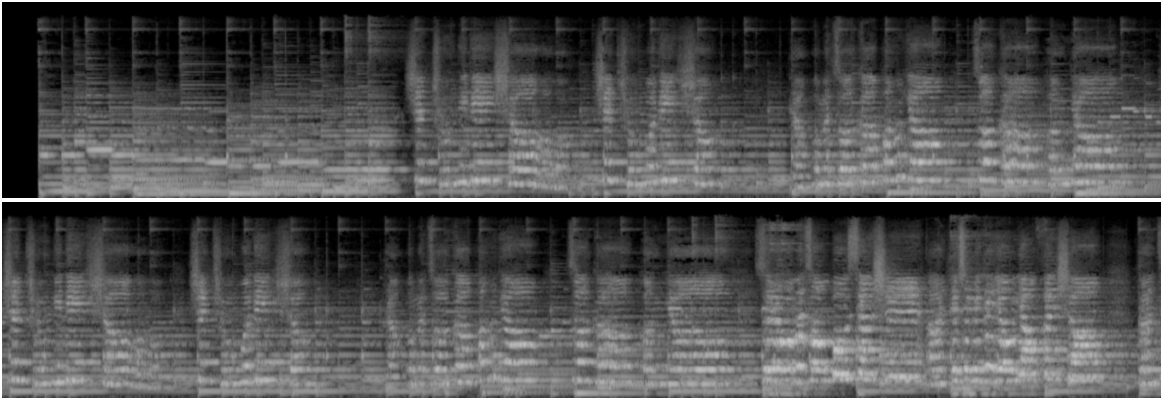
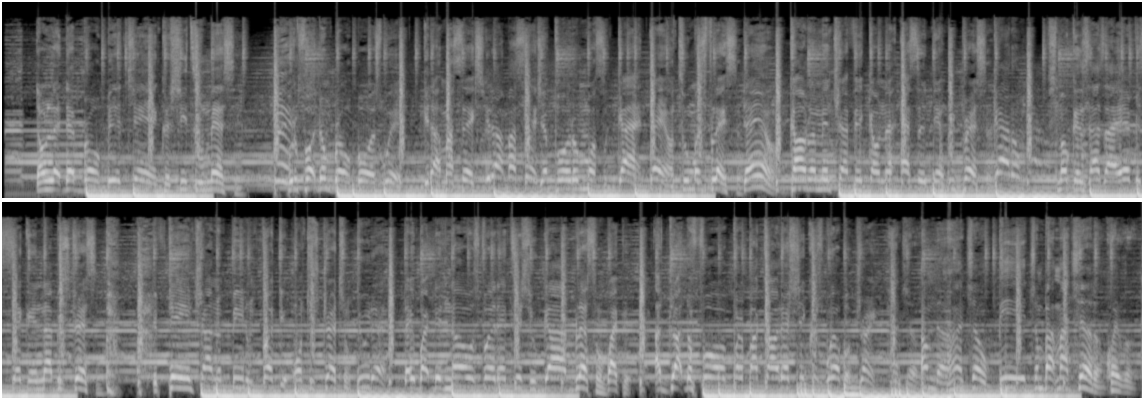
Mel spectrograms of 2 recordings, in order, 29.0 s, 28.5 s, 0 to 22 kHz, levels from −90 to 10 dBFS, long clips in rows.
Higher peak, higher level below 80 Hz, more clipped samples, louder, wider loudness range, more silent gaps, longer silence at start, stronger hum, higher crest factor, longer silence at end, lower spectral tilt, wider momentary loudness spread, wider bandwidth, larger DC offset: second, -4 dBFS vs 0 dBFS; second, -56 dBFS vs -10 dBFS; second, under 0.1% vs 0.3%; second, -22 LUFS vs -11 LUFS; first, 10 LU vs 2 LU; neither; first, 0.45 s vs 0.05 s; neither; first, 18 dB vs 8 dB; about the same, 0 s vs 0 s; about the same, -4.5 dB/octave vs -4.5 dB/octave; first, 14 LU vs 4 LU; about the same, 16.5 kHz vs 16 kHz; neither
